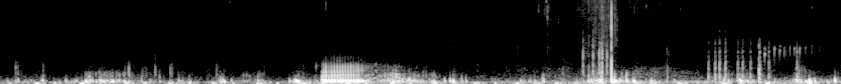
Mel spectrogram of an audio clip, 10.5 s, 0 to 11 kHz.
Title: 8 minutes of stomach growls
